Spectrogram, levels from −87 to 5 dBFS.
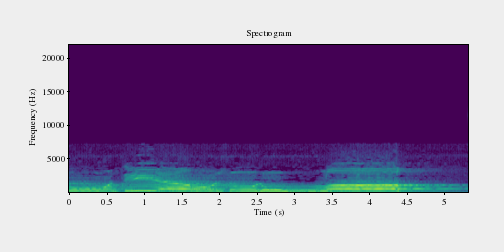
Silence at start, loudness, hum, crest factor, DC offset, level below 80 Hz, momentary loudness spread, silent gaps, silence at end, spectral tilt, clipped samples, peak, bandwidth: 0 s; -16 LUFS; none; 14 dB; under 0.1%; -64 dBFS; 13 LU; none; 0.1 s; -8.5 dB/octave; under 0.1%; -2 dBFS; 4.7 kHz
